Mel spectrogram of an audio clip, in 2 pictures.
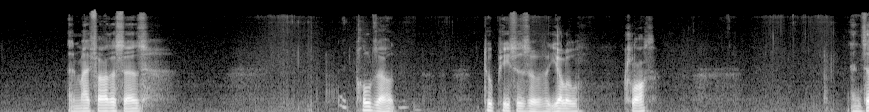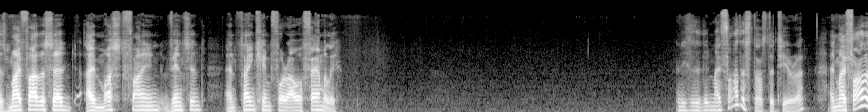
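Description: An elderly man speaks with animation into a close microphone, in bursts with pauses.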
